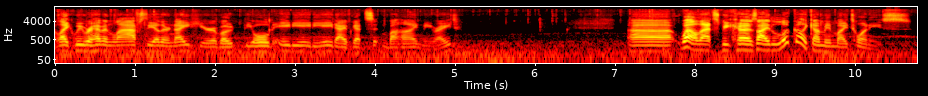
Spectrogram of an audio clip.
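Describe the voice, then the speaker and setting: A man's voice: mid-range voice, unhurried, a little hiss or hum. Chatty man in his fifties. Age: 50s. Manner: rambling, chatty, talks to himself and chat with lots of fillers. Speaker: live streamer. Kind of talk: casual gameplay commentary.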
